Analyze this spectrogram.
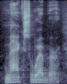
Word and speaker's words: Weber: of a guy named Max Weber. Max Weber actually pronounced his name Max Weber because he was German.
